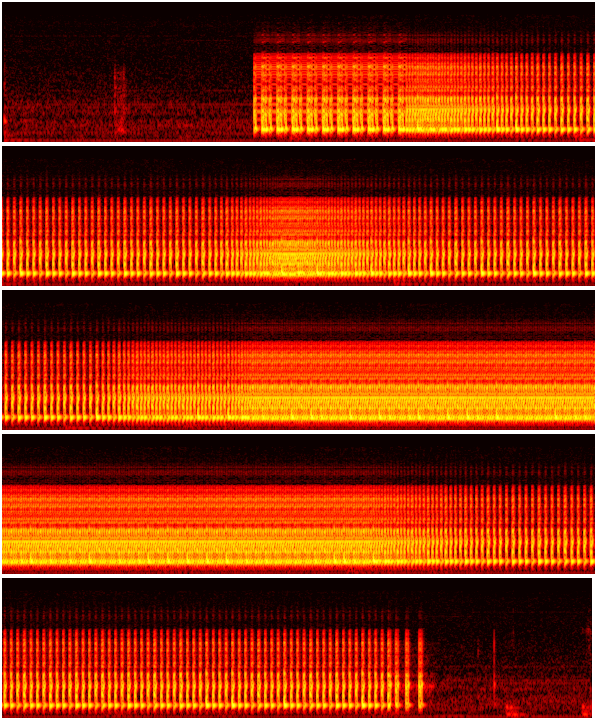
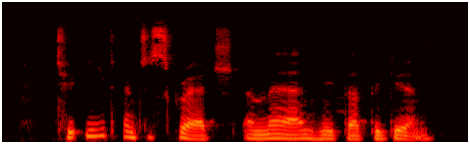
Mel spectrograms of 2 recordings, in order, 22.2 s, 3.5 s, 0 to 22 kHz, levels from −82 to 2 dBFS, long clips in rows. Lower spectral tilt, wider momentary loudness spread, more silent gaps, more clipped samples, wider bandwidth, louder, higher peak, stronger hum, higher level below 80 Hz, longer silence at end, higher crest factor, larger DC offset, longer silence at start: second, -3.5 dB/octave vs -5.5 dB/octave; about the same, 4 LU vs 6 LU; neither; neither; second, 10.5 kHz vs 14 kHz; first, -19 LUFS vs -40 LUFS; first, -6 dBFS vs -24 dBFS; neither; first, -66 dBFS vs -74 dBFS; first, 1.25 s vs 0.25 s; about the same, 14 dB vs 16 dB; neither; first, 1.9 s vs 0.4 s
